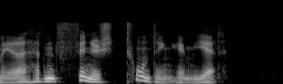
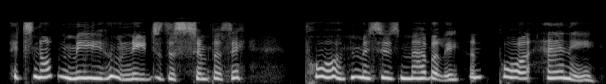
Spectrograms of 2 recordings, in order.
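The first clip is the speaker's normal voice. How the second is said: put-on much higher, louder young woman in dismay; distressed young lady; 6 dB louder than usual. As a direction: cry out like a shocked young lady. Susanna after crying.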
